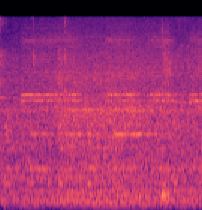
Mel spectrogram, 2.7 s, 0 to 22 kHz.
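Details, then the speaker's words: TVS Victor 3-valve bike, new battery fitted, no self-start; old starter relay refitted and found fine, fault traced to the self-start button; now self-starts and settles into an even, steady idle with no misses or starter grind. "पुराना वाला जो release था वो भी बिल्कुल सही निकाला bike self से स्टार्ट हो रही है"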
